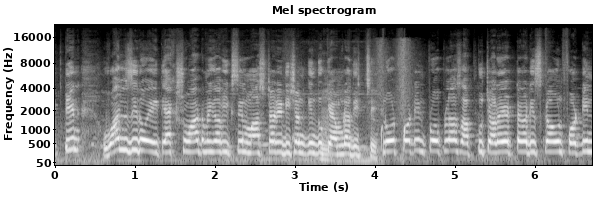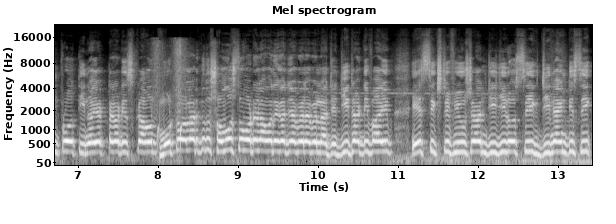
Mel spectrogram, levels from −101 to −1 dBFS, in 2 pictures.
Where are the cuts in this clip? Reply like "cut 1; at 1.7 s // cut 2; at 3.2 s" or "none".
cut 1; at 4.1 s // cut 2; at 8.0 s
